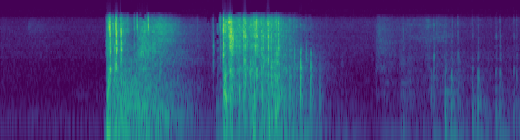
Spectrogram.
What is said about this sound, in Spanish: Quise ser dramático y tiré el celular.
